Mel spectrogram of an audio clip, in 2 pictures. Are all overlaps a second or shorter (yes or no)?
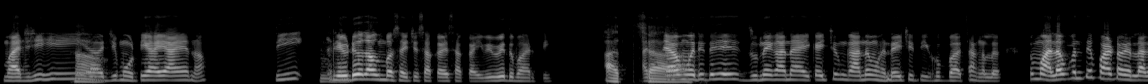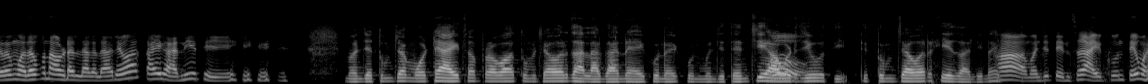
yes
